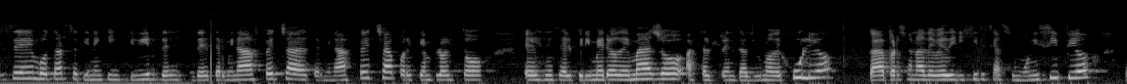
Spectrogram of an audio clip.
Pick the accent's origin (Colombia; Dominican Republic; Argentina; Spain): Argentina; nosotros, que somos argentinos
